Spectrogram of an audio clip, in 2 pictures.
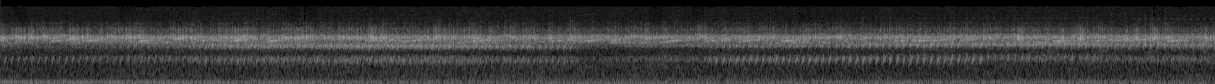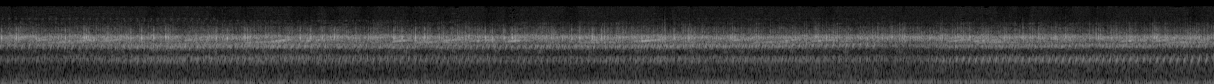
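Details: Tree frogs calling at night in a swamp in the backwoods of North Carolina: a dense, unbroken chorus of high trilling voices, with a lower band of calls that pauses and resumes every few seconds, plus a faint low hum.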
